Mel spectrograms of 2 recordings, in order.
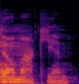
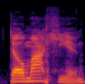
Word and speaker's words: Dalmatian: Dalmachian. Dalmatian. Dalmatian. I said it wrong too.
